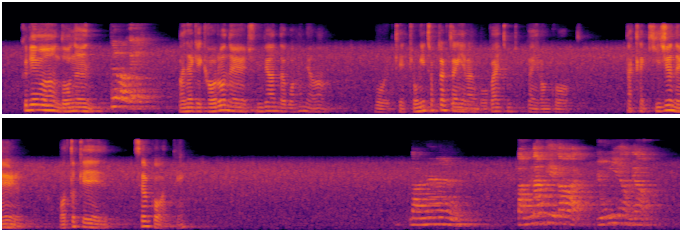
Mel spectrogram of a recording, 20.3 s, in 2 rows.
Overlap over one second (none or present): none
